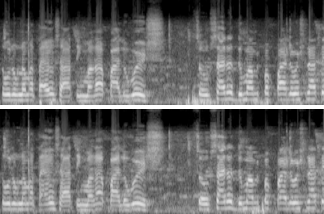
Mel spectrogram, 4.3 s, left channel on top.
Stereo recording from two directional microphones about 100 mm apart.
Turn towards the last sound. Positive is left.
turn(degrees=20)  # may be behind; listen again after turning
